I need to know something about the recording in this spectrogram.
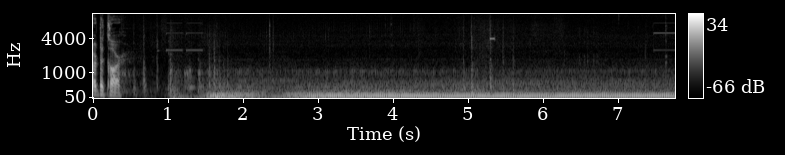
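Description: A car engine starts and idles with a steady low hum.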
